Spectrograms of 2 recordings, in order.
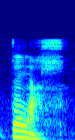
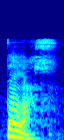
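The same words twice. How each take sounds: The two takes are said the same way.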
